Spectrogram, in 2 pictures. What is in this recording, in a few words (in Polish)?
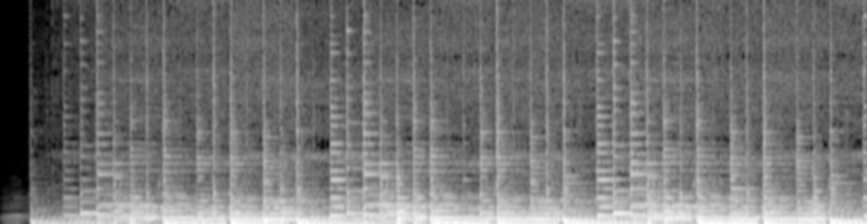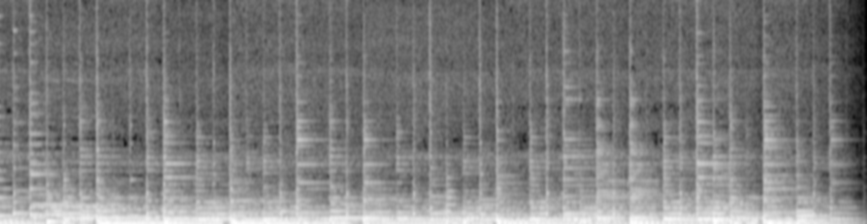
muzyka bez oplat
